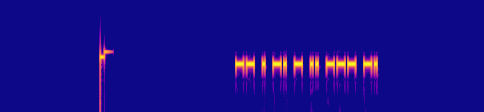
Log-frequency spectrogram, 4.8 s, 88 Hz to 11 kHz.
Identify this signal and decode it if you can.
Morse code, heard as a keyed tone, about 42 wpm, 700 Hz. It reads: MENTION
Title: Seven Letter Words - 45wpm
